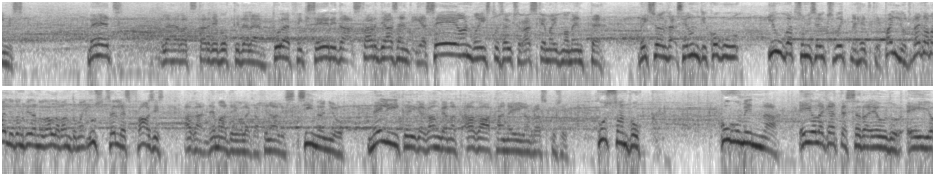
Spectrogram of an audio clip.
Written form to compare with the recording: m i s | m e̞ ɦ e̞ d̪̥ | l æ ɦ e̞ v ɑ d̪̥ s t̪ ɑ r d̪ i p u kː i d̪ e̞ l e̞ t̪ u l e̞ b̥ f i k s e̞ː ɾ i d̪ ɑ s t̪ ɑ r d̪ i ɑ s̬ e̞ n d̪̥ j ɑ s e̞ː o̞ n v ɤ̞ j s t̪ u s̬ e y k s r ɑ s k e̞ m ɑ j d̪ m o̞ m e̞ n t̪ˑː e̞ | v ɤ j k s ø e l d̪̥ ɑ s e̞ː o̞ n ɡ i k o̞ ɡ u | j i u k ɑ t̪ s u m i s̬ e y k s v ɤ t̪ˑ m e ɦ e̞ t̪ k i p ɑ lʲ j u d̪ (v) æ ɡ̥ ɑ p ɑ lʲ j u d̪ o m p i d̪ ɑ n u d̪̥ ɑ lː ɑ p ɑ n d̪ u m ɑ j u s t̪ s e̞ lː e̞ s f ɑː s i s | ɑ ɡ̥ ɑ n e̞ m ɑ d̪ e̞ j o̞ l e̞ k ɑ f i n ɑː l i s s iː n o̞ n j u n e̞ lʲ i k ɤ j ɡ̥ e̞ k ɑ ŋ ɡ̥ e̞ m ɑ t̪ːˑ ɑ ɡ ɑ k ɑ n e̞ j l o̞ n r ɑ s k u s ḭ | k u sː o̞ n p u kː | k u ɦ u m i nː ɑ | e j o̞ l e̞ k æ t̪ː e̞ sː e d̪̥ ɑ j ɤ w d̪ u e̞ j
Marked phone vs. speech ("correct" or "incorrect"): correct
